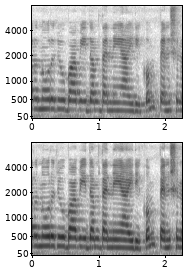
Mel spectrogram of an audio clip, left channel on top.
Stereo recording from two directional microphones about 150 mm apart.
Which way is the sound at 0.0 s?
15° right (ahead or behind).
